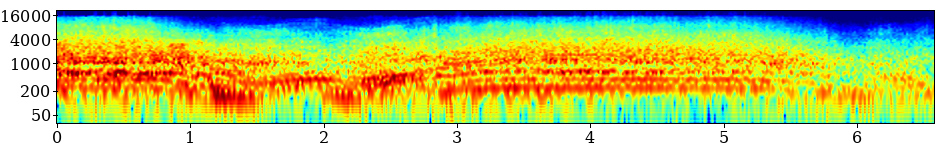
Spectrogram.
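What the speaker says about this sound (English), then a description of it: "Giving us some burnouts across the start-finish line." A NASCAR stock car doing burnouts across the start-finish line at Texas Motor Speedway in a sim racing game: a loud, continuous engine drone whose revs rise and fall in sweeping waves, with no voices.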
